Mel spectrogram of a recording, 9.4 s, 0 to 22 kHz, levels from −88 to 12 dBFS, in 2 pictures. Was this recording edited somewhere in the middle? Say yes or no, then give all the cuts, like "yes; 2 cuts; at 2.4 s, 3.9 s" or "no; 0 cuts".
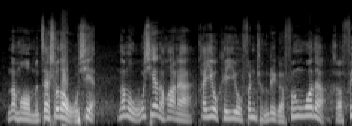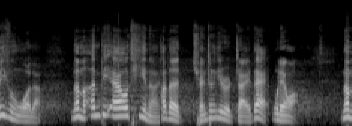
no; 0 cuts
